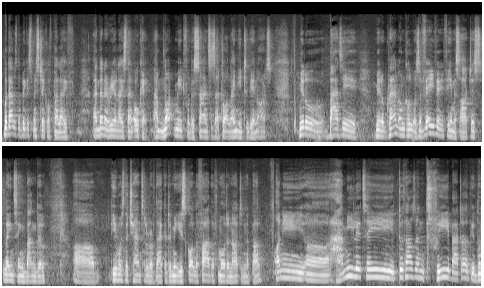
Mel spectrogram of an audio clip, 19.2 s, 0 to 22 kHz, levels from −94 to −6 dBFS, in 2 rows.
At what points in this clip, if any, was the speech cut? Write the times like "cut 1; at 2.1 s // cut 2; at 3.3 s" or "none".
cut 1; at 5.7 s // cut 2; at 14.9 s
